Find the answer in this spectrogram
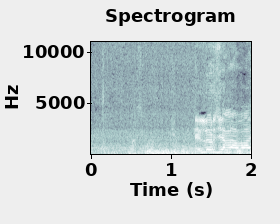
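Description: Wind rumbling on an outdoor microphone for about the first second, then a man speaking.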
